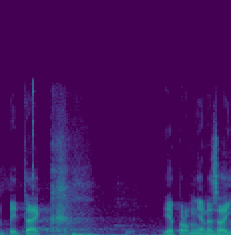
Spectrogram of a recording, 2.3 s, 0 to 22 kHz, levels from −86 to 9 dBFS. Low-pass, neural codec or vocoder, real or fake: 14.4 kHz; vocoder, 48 kHz, 128 mel bands, Vocos; fake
